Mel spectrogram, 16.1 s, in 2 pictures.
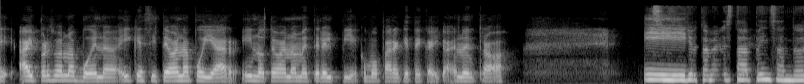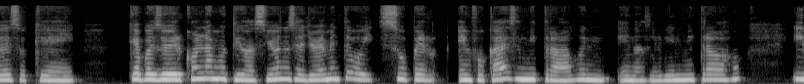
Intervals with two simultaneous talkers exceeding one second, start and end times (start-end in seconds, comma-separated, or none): none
